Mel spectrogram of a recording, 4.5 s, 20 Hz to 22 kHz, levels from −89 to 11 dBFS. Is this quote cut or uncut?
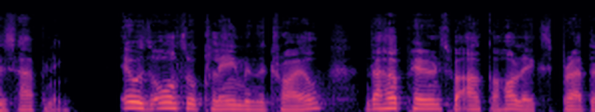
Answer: uncut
